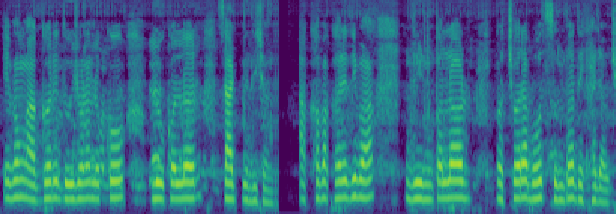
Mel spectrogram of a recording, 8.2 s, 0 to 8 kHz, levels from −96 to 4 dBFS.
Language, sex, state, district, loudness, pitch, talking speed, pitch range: Odia, female, Odisha, Khordha, -18 LUFS, 225 Hz, 140 wpm, 210-235 Hz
